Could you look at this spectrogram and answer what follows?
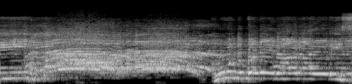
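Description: A crowd at an Urs religious gathering with naat recitation loudly chants back in response to a slogan, following a single raised voice, with the massed voices swelling strongly near the end.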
